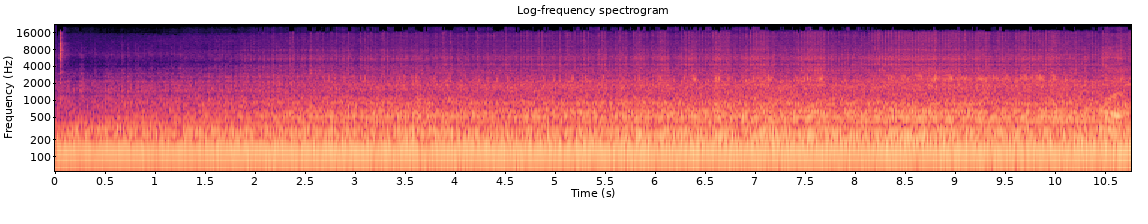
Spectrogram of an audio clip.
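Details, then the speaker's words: Double oven convection fan motor: a steady low drone with a gritty, rumbling edge from rough bearings, meaning the motor needs replacing. "You can hear the rough bearings in it."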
